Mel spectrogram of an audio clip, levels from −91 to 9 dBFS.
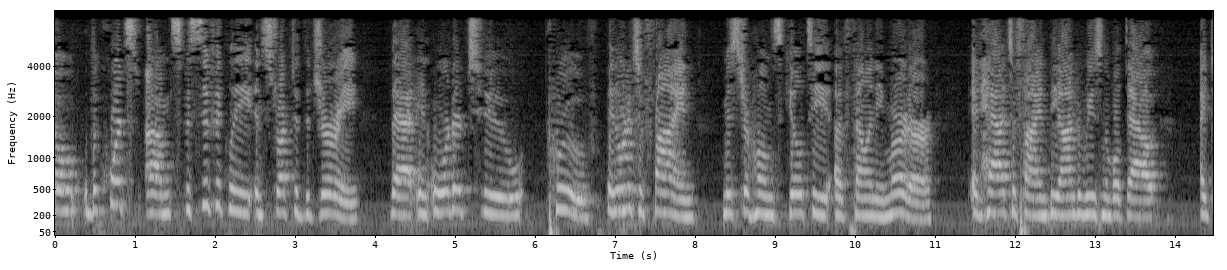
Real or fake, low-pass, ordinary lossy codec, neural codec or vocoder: real; 7.2 kHz; MP3, 48 kbps; none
